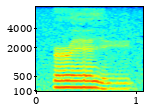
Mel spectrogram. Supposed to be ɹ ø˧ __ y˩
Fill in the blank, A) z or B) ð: B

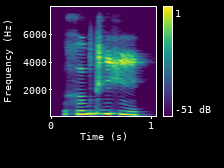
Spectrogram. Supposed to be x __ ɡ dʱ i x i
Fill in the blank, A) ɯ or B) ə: A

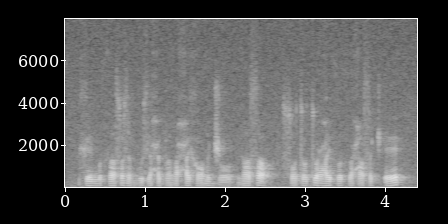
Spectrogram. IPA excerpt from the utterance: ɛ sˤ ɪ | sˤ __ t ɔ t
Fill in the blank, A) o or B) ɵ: A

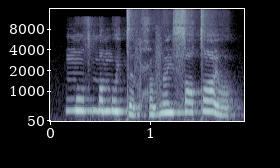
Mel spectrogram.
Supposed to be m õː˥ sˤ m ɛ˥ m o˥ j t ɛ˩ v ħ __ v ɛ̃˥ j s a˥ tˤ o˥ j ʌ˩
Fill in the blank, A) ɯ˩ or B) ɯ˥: A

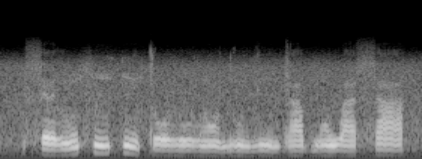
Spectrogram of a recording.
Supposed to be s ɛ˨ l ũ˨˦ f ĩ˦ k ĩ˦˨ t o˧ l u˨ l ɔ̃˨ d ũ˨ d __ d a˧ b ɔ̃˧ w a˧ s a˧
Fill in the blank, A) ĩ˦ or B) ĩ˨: B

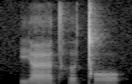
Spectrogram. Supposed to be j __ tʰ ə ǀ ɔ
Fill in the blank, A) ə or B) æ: B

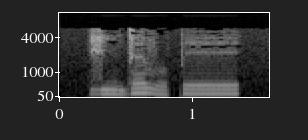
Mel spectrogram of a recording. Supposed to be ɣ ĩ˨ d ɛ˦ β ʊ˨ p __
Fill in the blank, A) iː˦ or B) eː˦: B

